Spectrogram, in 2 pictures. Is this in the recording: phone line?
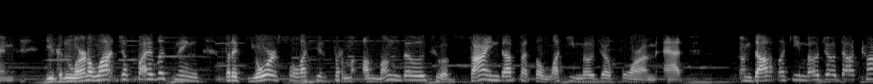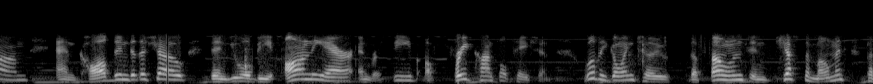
yes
